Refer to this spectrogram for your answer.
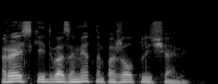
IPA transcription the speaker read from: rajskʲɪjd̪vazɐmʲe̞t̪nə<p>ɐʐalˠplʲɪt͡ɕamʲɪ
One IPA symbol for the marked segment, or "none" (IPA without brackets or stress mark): p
